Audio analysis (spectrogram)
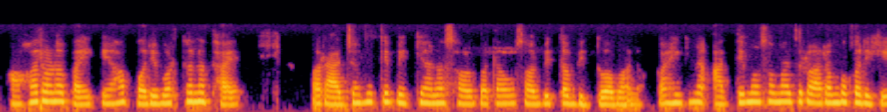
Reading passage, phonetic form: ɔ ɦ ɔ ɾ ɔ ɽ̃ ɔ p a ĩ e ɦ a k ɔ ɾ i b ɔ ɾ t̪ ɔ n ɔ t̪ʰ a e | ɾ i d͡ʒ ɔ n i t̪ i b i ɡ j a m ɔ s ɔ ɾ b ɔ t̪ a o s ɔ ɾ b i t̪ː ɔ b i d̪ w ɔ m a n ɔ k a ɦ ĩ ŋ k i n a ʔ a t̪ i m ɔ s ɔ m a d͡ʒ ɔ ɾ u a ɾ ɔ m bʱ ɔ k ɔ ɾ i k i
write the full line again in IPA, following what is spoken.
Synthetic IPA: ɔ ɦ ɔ ɾ ɔ ɽ̃ ɔ p a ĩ e ɦ a p ɔ ɾ i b ɔ ɾ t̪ ɔ n ɔ t̪ʰ a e | ɾ a d͡ʒ ɔ n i t̪ i b i ɡ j a n ɔ s ɔ ɾ b ɔ t̪ a o s ɔ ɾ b i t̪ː ɔ b i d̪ w ɔ m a n ɔ k a ɦ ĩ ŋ k i n a ʔ a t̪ i m ɔ s ɔ m a d͡ʒ ɔ ɾ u a ɾ ɔ m bʱ ɔ k ɔ ɾ i k i

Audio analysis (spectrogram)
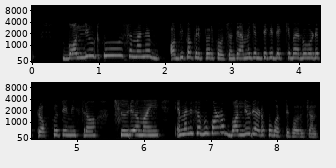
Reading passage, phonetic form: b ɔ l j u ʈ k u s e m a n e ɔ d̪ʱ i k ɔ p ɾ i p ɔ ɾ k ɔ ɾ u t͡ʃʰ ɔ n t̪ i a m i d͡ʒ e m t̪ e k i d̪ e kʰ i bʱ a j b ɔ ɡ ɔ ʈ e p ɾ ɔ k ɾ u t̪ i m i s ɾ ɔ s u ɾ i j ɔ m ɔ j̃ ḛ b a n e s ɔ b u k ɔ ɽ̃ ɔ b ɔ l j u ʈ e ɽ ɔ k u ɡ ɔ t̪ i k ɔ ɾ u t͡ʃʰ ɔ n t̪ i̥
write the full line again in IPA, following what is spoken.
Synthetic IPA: b ɔ l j u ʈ k u s e m a n e ɔ d̪ʱ i k ɔ p ɾ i p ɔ ɾ k ɔ ɾ u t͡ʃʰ ɔ n t̪ i a m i d͡ʒ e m t̪ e k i d̪ e kʰ i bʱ a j b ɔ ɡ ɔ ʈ e p ɾ ɔ k ɾ u t̪ i m i s ɾ ɔ s u ɾ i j ɔ m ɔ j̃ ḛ m a n e s ɔ b u k ɔ ɽ̃ ɔ b ɔ l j u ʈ e ɽ ɔ k u ɡ ɔ t̪ i k ɔ ɾ u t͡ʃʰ ɔ n t̪ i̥

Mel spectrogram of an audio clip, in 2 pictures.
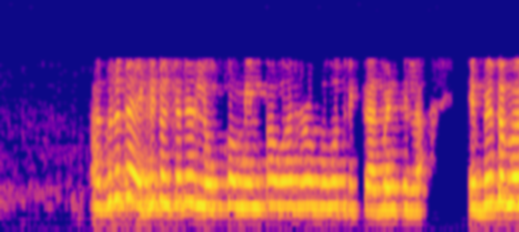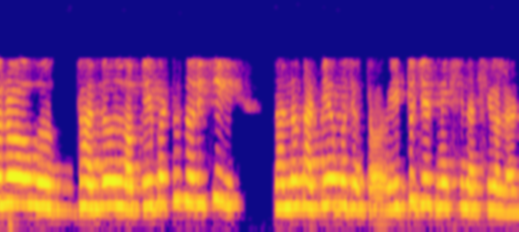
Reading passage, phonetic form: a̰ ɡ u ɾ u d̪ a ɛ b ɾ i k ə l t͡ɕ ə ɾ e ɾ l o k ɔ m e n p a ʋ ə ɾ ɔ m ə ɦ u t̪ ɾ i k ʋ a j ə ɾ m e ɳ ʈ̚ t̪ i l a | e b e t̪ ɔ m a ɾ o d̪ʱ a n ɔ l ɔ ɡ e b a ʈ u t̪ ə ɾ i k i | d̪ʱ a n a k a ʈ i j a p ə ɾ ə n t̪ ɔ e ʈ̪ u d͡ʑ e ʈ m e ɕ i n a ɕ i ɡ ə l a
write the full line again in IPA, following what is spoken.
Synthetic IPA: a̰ ɡ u ɾ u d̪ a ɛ ɡ ɾ i k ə l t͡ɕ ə ɾ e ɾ l o k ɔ m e n p a ʋ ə ɾ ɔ b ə ɦ u t̪ ɾ i k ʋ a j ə ɾ m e ɳ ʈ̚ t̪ i l a | e b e t̪ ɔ m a ɾ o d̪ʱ a n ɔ l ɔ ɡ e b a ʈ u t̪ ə ɾ i k i | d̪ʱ a n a k a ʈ i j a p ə ɾ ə n t̪ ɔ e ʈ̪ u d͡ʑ e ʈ m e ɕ i n a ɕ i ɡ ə l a

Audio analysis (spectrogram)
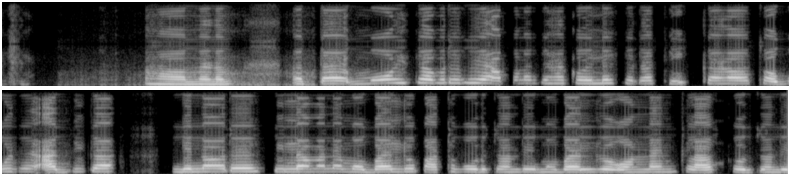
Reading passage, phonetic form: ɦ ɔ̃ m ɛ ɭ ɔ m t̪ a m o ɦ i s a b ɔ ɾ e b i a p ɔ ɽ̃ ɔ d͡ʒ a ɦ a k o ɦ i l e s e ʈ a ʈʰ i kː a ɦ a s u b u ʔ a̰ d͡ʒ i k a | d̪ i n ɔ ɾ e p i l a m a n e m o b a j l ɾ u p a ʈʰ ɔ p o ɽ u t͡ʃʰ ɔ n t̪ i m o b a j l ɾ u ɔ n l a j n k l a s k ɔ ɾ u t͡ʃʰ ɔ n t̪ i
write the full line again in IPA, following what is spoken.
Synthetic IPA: ɦ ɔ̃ m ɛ ɽ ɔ m t̪ a m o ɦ i s a b ɔ ɾ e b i a p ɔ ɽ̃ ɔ d͡ʒ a ɦ a k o ɦ i l e s e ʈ a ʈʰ i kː a ɦ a s ɔ b u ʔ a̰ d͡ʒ i k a | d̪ i n ɔ ɾ e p i l a m a n e m o b a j l ɾ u p a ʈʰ ɔ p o ɽ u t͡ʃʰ ɔ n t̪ i m o b a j l ɾ u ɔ n l a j n k l a s k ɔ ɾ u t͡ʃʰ ɔ n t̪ i

